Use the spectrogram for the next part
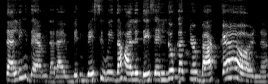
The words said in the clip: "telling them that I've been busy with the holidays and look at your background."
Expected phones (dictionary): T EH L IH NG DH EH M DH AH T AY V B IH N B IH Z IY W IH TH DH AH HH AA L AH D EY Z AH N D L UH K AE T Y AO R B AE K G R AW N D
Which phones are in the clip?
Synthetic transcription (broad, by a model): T EH L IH NG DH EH M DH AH T AY V B IH N B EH S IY W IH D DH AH HH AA L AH D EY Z AH N D L UH K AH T Y AO R B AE K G R AW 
